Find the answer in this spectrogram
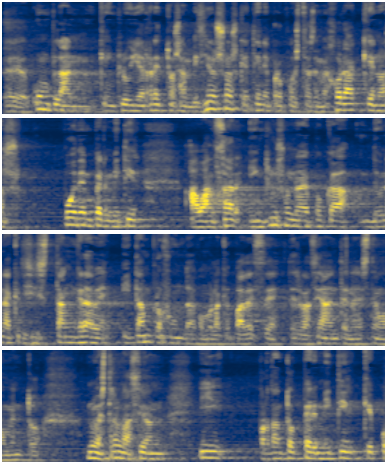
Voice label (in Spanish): noticias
